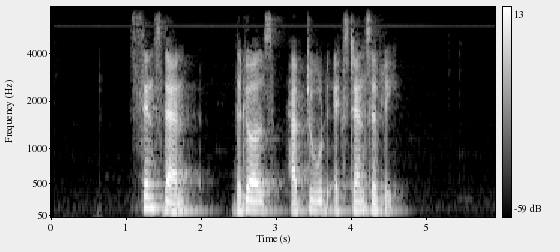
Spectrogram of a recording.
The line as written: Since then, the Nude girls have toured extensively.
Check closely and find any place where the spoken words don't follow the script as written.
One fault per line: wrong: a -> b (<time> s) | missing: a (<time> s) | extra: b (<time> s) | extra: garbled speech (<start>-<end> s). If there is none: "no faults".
missing: Nude (2.5 s)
